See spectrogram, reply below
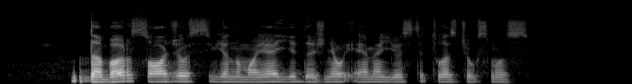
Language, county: Lithuanian, Vilnius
